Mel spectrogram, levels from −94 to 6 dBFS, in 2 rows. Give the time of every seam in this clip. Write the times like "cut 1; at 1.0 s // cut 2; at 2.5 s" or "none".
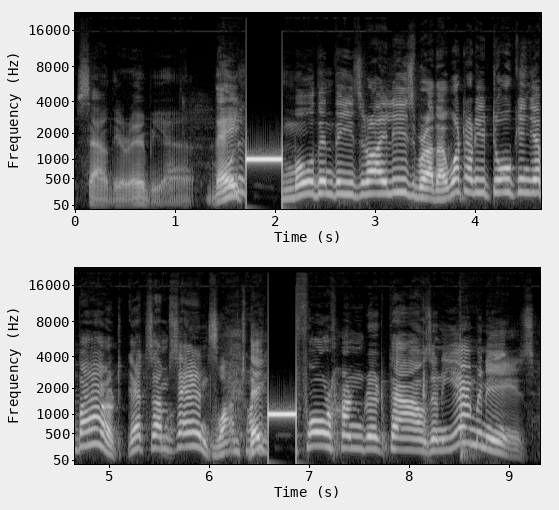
none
